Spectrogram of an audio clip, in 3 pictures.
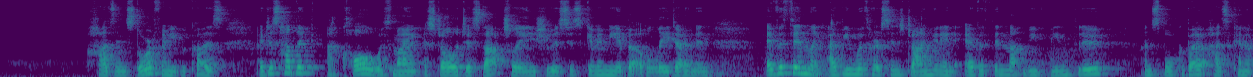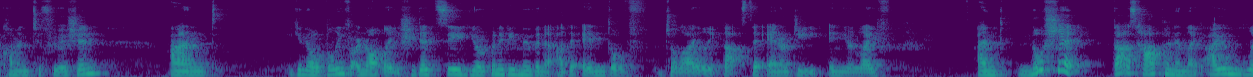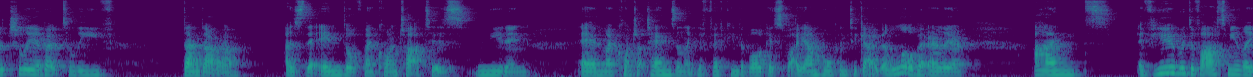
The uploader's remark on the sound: Todays episode isn't the best sound quality as I forgot how to connect my mic.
